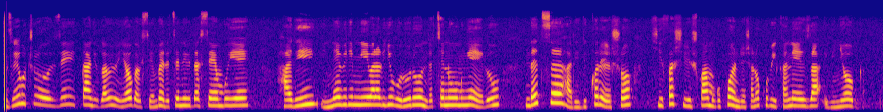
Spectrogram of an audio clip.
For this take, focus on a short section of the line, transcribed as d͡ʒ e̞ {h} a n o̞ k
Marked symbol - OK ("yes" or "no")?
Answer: no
